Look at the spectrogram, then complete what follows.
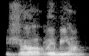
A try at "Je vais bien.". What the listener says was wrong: Super.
